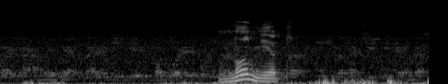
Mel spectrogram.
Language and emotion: Russian, neutral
